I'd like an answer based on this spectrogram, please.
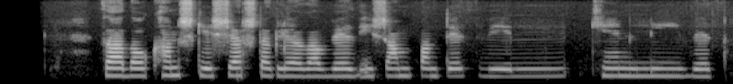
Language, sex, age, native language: Icelandic, male, 11, Icelandic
